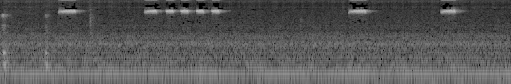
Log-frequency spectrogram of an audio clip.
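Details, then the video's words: Cricket in an indoor window-side plant spot at dawn in summer; a quick run of five high pulses, then isolated single chirps, with a faint click at the start and a constant low hum. "虫の鳴き声 この虫の声は鈴虫のかな？コオロギ？"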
